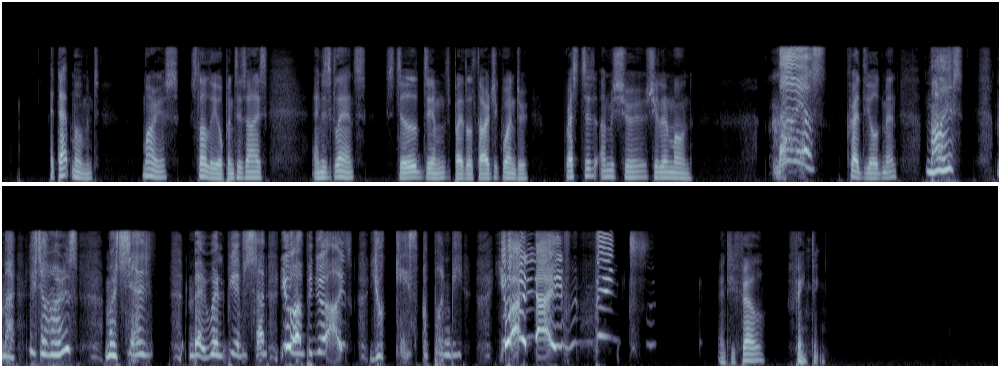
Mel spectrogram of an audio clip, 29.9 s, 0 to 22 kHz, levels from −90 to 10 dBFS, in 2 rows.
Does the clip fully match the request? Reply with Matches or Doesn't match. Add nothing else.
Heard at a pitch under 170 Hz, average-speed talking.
Doesn't match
